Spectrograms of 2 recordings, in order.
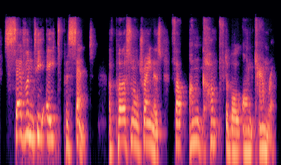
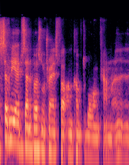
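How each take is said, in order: First: The statement is said with strong emphasis. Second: The statement is said flat and unemphasized. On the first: The fact is meant to stand out and be heard. The speaker calls it right. "I want you to hear that" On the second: The fact is buried among other information. The speaker calls it wrong. "I could bury that in amongst other"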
